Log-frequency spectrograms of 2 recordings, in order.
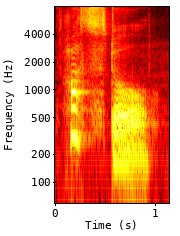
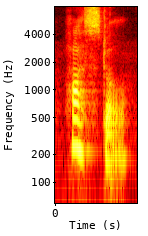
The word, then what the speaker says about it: hostile: So that T-I-L-E, for some reason, even though there's an E on the end, we're not making that I a long I. It's just hostile.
